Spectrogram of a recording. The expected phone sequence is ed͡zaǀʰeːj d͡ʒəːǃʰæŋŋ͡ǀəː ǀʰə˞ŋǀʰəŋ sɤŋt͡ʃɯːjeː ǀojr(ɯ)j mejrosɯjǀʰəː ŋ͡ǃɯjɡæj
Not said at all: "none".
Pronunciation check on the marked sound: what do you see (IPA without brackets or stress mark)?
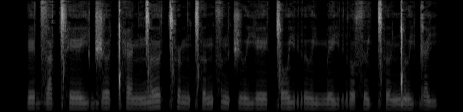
ɯː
